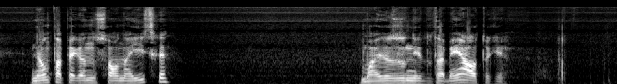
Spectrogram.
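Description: Bees buzz softly around a hive.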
